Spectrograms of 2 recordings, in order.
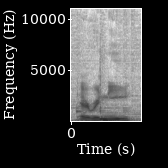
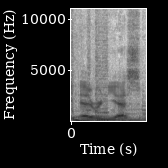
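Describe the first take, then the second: First: The vowel written Y is an 'ee' sound. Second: The vowel written Y is not an 'ee' sound. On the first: The speaker calls it right. "the Y sound in Greek is a, a double E sound" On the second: The speaker calls it wrong. "the default would probably be Erinies, but it actually is not Erinies"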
